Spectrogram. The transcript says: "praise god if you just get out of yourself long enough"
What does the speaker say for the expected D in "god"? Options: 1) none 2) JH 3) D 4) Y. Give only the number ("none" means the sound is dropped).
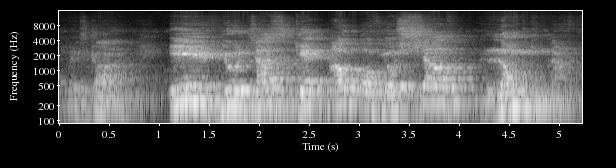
1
